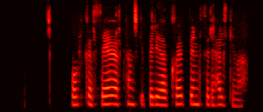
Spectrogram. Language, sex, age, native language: Icelandic, female, 30-39, Icelandic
